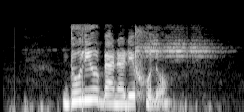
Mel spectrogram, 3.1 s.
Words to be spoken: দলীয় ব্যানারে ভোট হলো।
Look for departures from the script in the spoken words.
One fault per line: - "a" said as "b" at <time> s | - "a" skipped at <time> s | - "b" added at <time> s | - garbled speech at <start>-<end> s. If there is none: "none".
- "ভোট" skipped at 1.7 s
